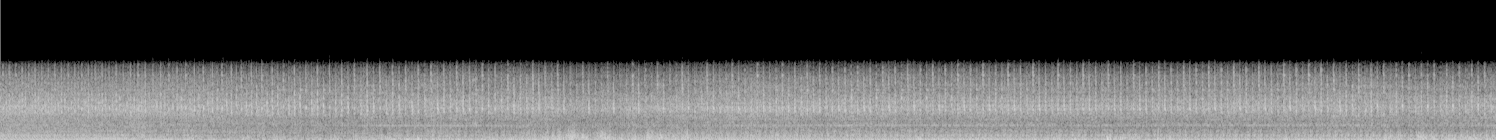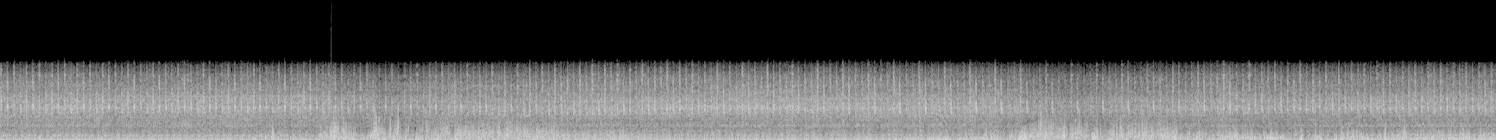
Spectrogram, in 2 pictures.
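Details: Petrol car, stock except for an added turbo, idling with a loose, uneven metallic rattle over a steady hum. It appeared after a few runs on boost; the owner wonders if it is a bad valve, but the cause is unclear.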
